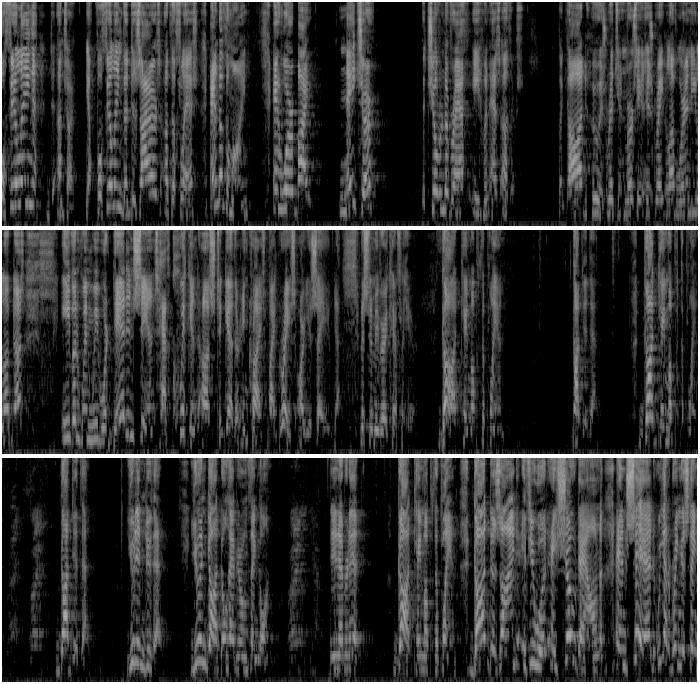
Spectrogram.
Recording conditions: large echoing room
